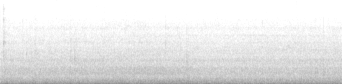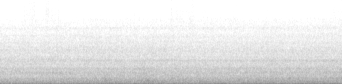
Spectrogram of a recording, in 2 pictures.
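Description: Diesel multiple unit train running steadily, a low, even rumble with no change in pitch.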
